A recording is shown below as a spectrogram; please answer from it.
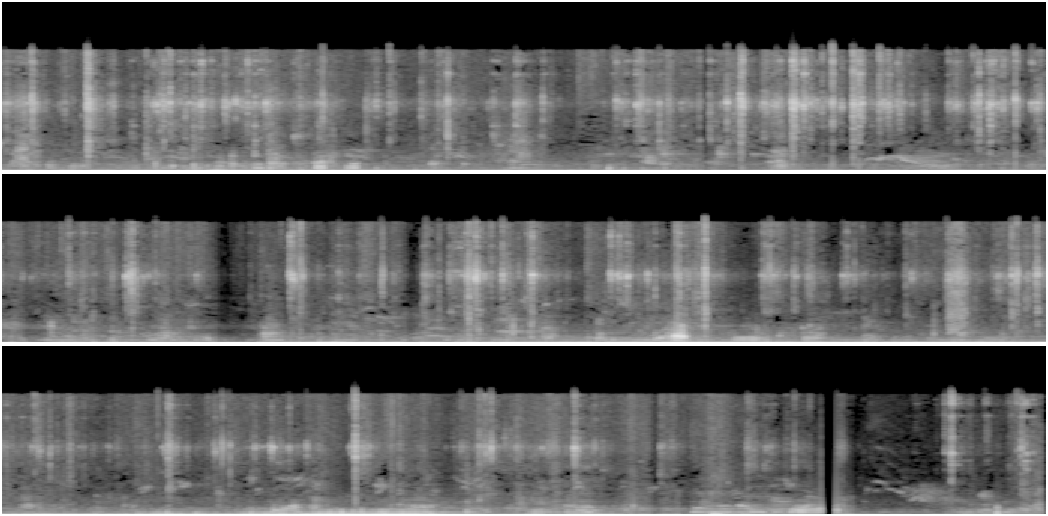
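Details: Dogs at a dog park, a wolf dog bullying a husky shepherd with pink eyebrows during rough play; low, rumbling growls and huffs continue through most of the stretch, with people talking over them.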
